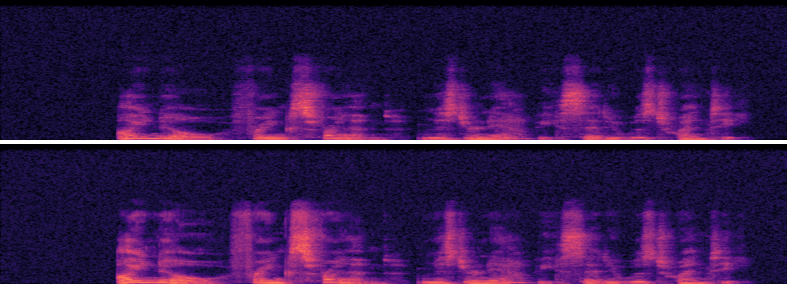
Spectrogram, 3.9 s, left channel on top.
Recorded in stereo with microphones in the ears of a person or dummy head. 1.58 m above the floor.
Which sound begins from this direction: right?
A woman speaking, at 0.6 s.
